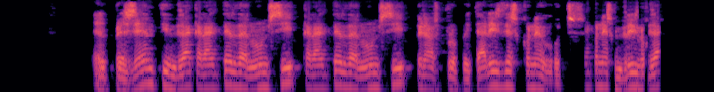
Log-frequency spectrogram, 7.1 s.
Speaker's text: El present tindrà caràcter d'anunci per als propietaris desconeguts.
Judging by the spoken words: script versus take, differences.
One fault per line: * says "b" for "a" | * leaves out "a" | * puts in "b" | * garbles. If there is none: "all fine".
* puts in "caràcter d'anunci"
* garbles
